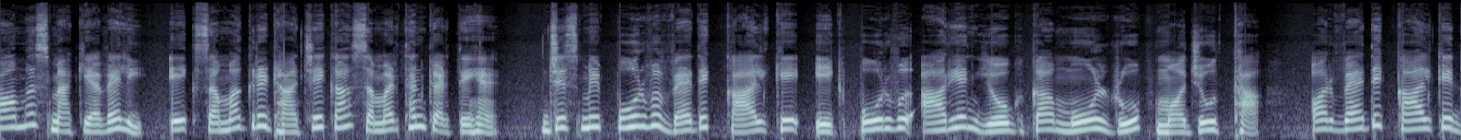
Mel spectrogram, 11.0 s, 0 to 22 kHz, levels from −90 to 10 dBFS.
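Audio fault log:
throughout, gain pumping: the room noise is about 43 dB below the speech, and the gain swings by roughly 15 dB, likely a fast limiter fighting excessive mic gain. Unlike a noise gate, the background never drops out.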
